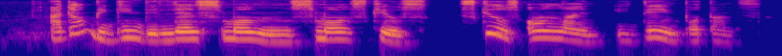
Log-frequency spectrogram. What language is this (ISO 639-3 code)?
pcm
